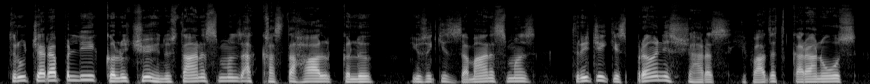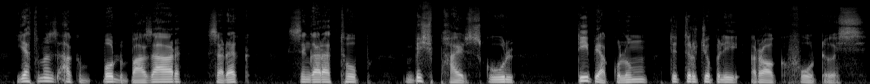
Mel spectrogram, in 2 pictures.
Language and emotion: Kashmiri, neutral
